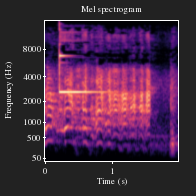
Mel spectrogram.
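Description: A man laughing in pulsing bursts, with a short, steady, bell-like ding sound effect starting a fraction of a second in.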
